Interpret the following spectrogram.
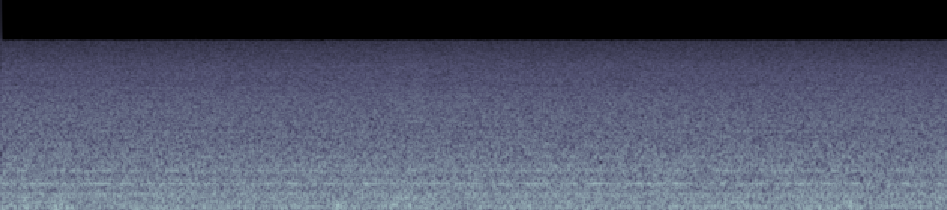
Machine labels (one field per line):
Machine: fan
